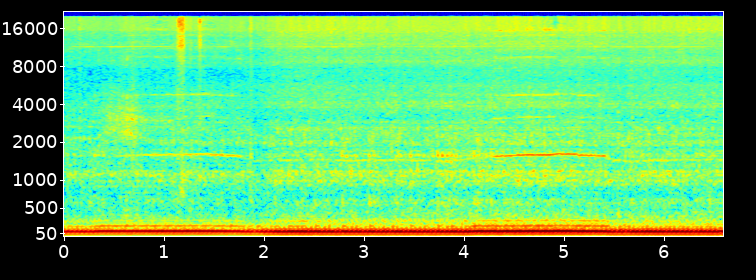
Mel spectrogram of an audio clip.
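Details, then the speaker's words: Jeep six-cylinder engine after new brakes, rotors and pads were fitted and bled: a smooth, low, even engine hum with a gentle rise in revs midway and no knocks or ticks. The engine sounds mint and runs clean. "this thing sounds mint though listen to this thing"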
